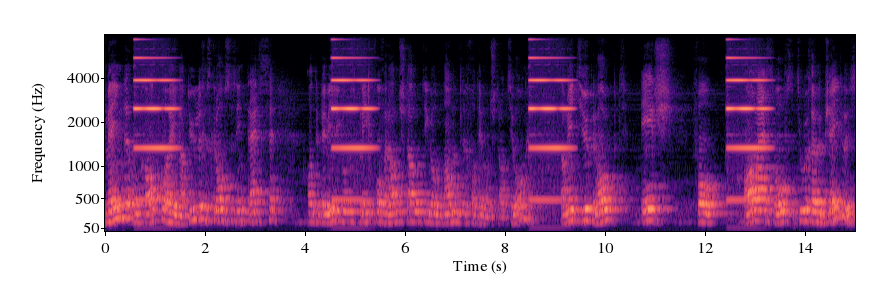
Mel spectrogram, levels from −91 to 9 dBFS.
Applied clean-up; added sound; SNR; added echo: none; Bell; -3 dB; reverberation time 0.8 s.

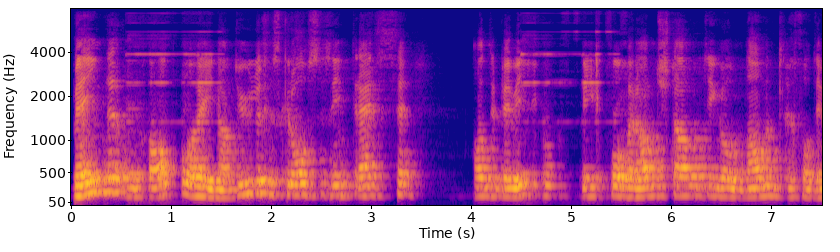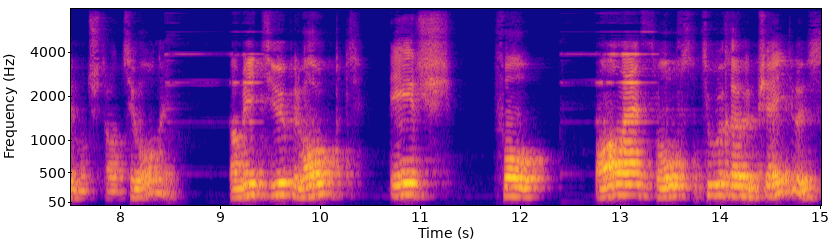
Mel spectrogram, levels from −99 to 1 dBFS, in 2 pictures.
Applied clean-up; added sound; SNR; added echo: neural mask model DeepFilterNet 3.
